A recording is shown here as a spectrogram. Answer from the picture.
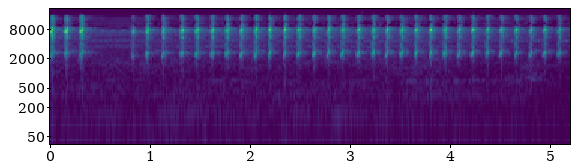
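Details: Long-calling grasshopper (belalang kecek panjang) recorded as tutor material for songbirds: a fast train of sharp, dry, high-pitched ticking pulses, about three to four per second, after a brief opening burst and pause.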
